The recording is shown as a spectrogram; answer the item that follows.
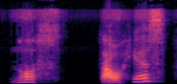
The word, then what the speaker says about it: nostalgia: assim, cortar raízes, dominar nostalgias. Tem que prestar atenção aqui porque não é nostalgia. Nostalgia é a pronúncia do português. Em espanhol, nostalgias. A sílaba mais forte é o tal.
